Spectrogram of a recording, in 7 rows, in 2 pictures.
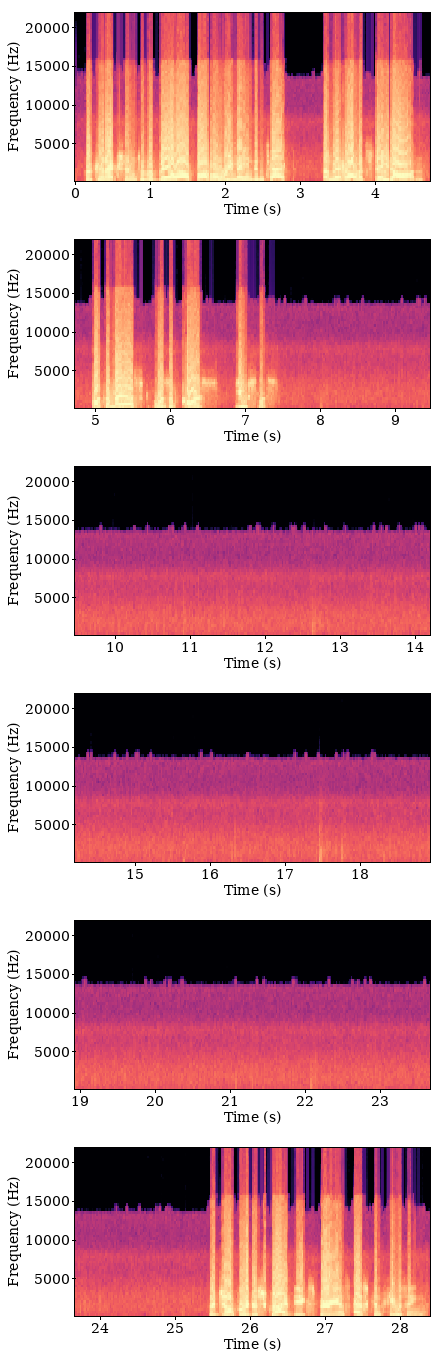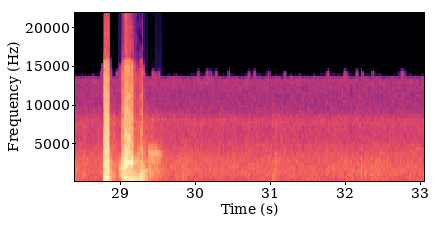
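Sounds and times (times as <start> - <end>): film soundtrack hiss: 0.0 - 33.0.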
